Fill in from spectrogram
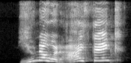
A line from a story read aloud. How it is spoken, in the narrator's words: She shouted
